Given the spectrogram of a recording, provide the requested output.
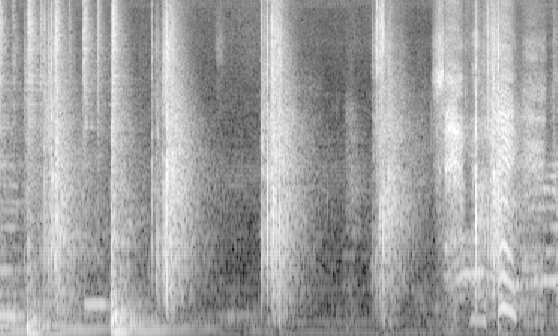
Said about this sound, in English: Now clap on beat. Clap. Clap. Clap. Clap. Good. Nice. That's called the soul clap. Let's see. Let's see if you guys can keep that going without any music.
